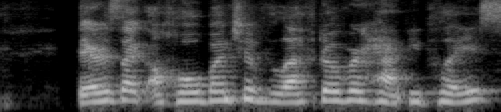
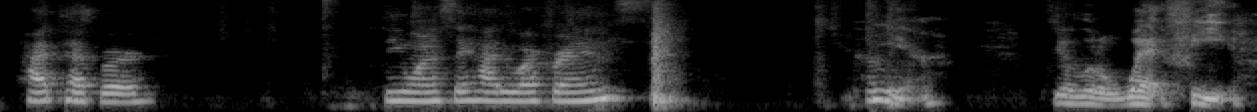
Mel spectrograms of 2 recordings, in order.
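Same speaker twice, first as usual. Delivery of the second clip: soft dog talk; 4 dB quieter than usual. Real, not acted. Talking to the dog.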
